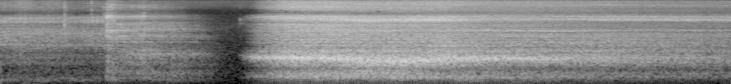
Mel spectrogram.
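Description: A big, forceful exhale during guided breathing: after a softer breath and a brief silence, a loud, steady, airy hiss that slowly fades over more than two seconds.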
